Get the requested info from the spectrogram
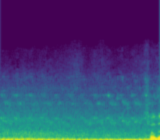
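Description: Steady low rumble of outdoor background noise. A man's voice starts right at the end.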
